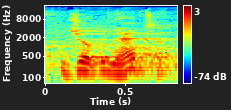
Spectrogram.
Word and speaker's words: Diognète: Vous tapez Épître à Diognète, comme ça se prononce, D-I-O-G-N-E-T-E, hein, Diognète.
